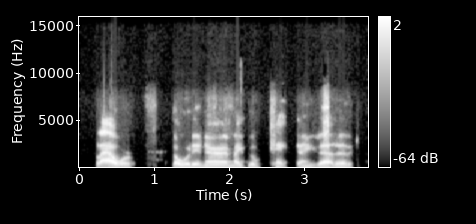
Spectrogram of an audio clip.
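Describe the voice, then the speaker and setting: Here a man speaks in a Southern US accent. His medium pitch shows ordinary variation at a moderate pace. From US South, Mississippi. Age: 60s. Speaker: expat commentator on a live stream. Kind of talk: casual chat.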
